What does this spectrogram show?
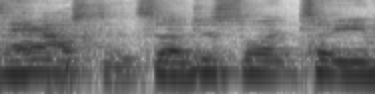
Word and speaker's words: Houston: years ago in the 90s and that is hon County make sure you know that it looks like Houston they pronounced hon so just want so you know uh let's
